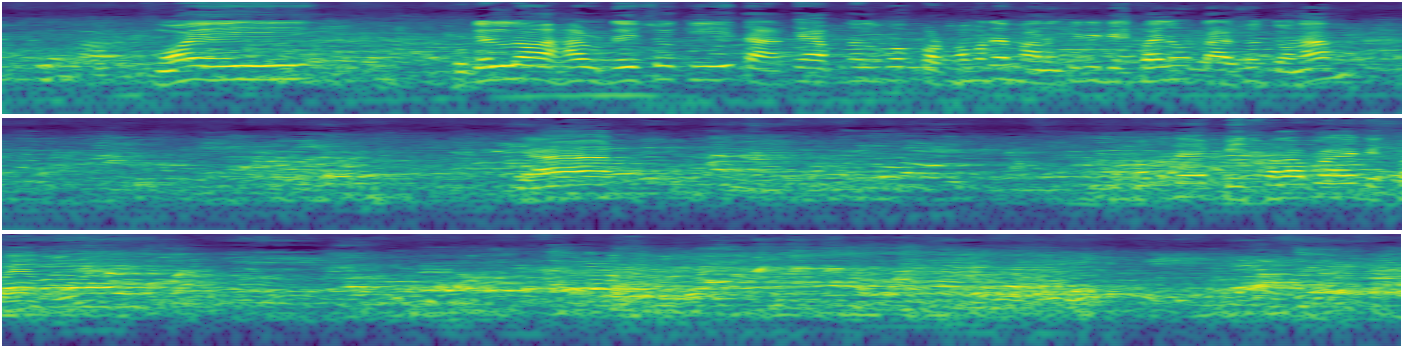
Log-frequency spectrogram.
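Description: A crowd of men and women chatters all around in a large echoing hall.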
